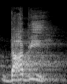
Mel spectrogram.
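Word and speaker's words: נביא: 맡은 사람을 누구라 그러냐 나비 우리이 나비이이 발음이 똑같아요이 나비라고 하는데이 나비를 갖다가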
